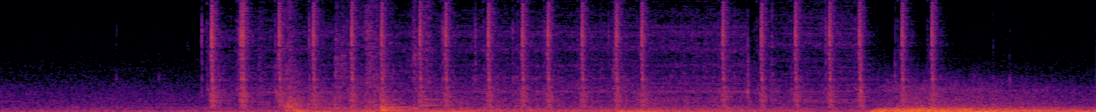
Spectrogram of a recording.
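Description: A vending machine clicks and rattles.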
